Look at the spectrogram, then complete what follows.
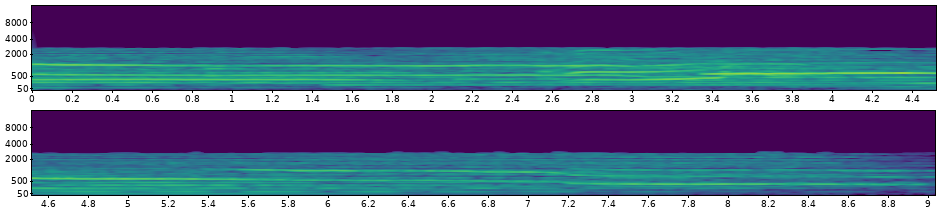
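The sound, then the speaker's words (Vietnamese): A wolf pack howls together, several long, overlapping voices holding and sliding their pitches in a continuous, fairly loud chorus with no talking. “tiếng gọi vang lên mạnh mẽ chưa từng có, nhưng chưa bao giờ như lần này.”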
